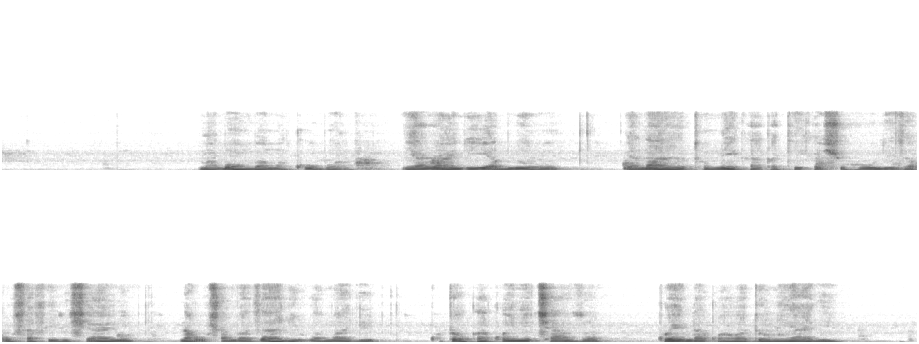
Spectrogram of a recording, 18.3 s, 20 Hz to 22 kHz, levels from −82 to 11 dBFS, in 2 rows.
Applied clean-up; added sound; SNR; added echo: none; none; none; reverberation time 0.3 s.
